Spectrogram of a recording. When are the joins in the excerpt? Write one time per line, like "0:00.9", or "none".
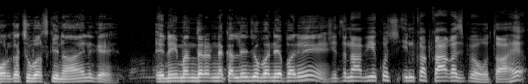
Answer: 0:03.3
